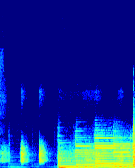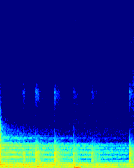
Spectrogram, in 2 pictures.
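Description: A low-level delay with high feedback feeding into a reverb, rendering a sustained reverberant chord pad. Short plucked notes lead into two deep struck hits, and each repeat smears into a long, shimmering tail that keeps ringing throughout.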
